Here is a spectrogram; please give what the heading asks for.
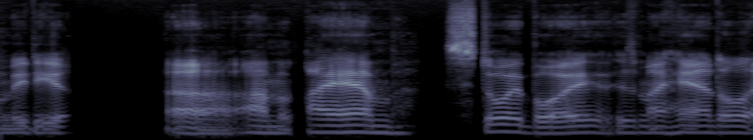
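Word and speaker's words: Stojboj: off of the uh the Polish pronunciation of J as a Y.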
